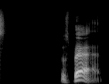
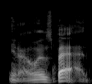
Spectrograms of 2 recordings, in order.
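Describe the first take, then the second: First: "bad" lifted high and stretched on a rise; rising emphasis. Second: Said in the usual way. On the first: Real, not acted. Co-host recalling the injury, "bad" said high and rising. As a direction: push "bad" up high, almost incredulous.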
